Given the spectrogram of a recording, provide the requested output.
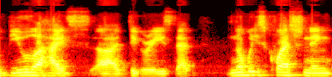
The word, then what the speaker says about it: Beulah: How do you say Beulah?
